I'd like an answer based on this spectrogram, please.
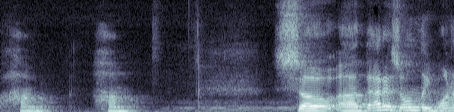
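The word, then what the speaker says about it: Ham: it's it's pronounced it with an NG even if you close the mouth hum hum so that is only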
